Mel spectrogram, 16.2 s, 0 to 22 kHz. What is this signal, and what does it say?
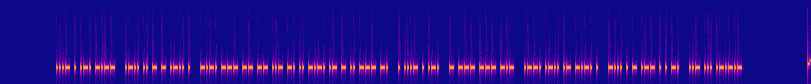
Morse code, heard as a keyed tone, about 37 wpm, 700 Hz. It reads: VERY LITTLE COMMUNICATION EVER TOOK PLACE BETWEEN US.
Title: Sentences from Top 1000 Words - Review Part 6 - 40wpm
